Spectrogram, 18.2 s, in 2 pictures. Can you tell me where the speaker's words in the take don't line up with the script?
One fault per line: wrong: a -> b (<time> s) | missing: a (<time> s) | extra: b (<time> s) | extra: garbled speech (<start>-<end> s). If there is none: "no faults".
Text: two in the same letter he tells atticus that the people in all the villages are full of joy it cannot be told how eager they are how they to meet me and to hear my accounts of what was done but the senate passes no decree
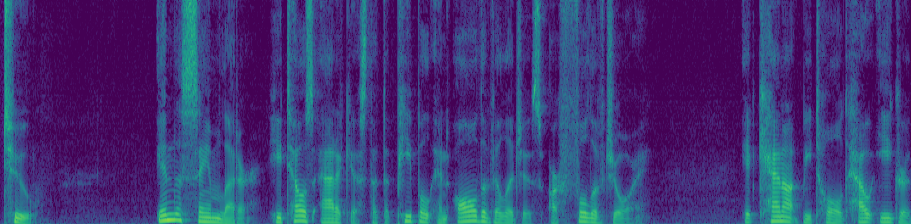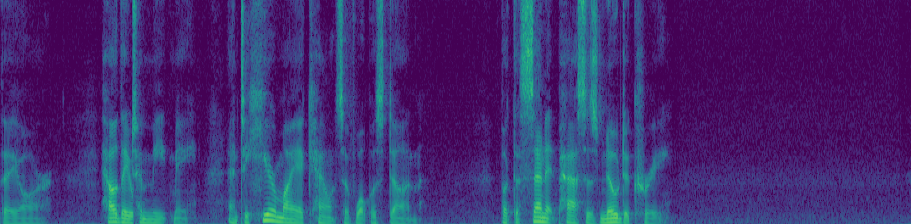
no faults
